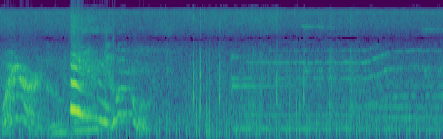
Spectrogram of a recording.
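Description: Two or three short sliding vocal cries in the first second and a half, the loudest about three-quarters of a second in, followed by faint steady electronic tones at several pitches.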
